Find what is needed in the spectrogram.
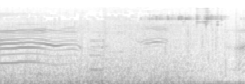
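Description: A high, wavering cry, about a second long, with fainter short cries around it, over a low steady rumble.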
